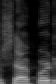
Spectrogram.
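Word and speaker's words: shepherd: सो इसको शेपर्ड कहते हैं, शेफर्ड नहीं कहते, शेपर्ड है ना। सो एच साइलेंट होता है इसमें।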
